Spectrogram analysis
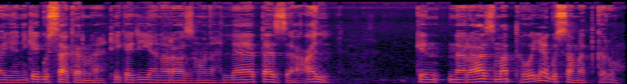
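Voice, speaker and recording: A man leads a casual language lesson in a soft, dark-toned voice. He moves at an unhurried pace, repeating each phrase and checking in with "ठीक है जी" as he goes. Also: medium pitch. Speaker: language teacher.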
